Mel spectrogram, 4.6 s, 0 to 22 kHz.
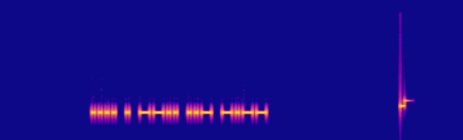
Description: Morse code, heard as a keyed tone, about 36 wpm, 700 Hz. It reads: HEZUY
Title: Code Groups - 5 Letters - 35wpm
